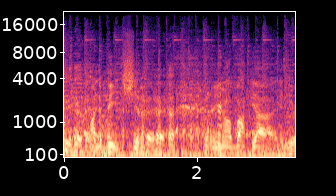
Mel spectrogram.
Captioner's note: laughs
